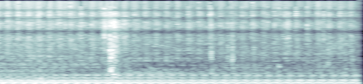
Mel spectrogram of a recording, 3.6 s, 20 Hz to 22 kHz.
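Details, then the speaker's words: 2001 Nissan Sentra, 92,000 miles, check-engine light on, before repair: uneven, stumbling idle, a misfire traced with a code reader to a likely bad ignition coil pack. "I noticed that there's a bit of a misfire so which guys can start it up"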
